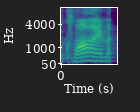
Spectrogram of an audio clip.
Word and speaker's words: climb: it out but so do not push it out climb the stairs climb the stairs so climb the sound is just not there climb the stairs okay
